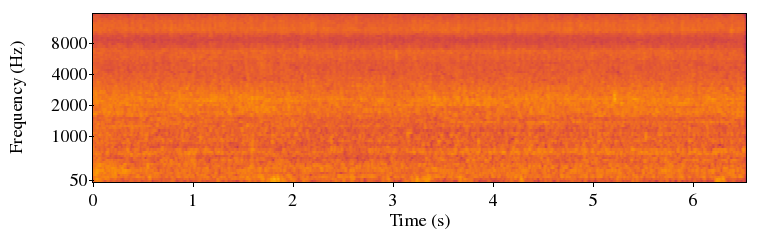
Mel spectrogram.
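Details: Whirlpool top-load washer filling on a small load with cold water: a steady, even hiss and rush of water with no surging or buzzing. The washer is filling normally.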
